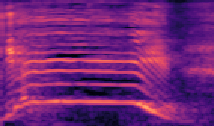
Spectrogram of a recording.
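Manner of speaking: a high squeal of joy; excited yay. Real, not acted. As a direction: cheer it out high. Excited cheer over order.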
